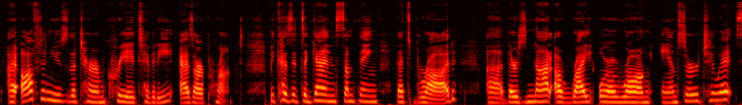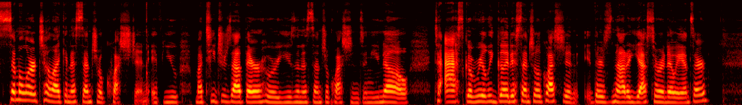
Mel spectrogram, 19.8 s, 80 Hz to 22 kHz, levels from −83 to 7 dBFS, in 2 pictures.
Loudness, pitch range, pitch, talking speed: -31 LUFS, 195-225 Hz, 205 Hz, 185 wpm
